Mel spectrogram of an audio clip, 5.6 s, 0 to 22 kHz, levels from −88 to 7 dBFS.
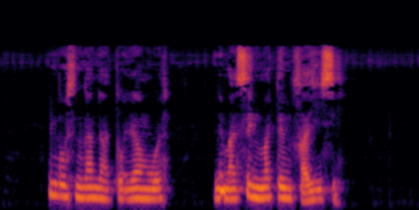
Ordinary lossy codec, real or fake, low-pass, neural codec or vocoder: MP3, 48 kbps; fake; 9.9 kHz; codec, 16 kHz in and 24 kHz out, 1.1 kbps, FireRedTTS-2 codec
